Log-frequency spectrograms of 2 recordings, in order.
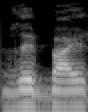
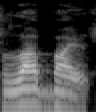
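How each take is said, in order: First: The first vowel is a close i sound. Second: The first vowel is an open a sound. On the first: The speaker calls it wrong. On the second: The speaker calls it right. "So it's"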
